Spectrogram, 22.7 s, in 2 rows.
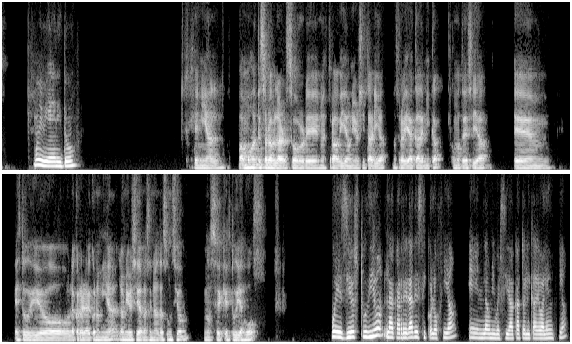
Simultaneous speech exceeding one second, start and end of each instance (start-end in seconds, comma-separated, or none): none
